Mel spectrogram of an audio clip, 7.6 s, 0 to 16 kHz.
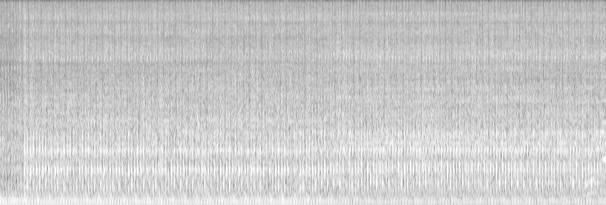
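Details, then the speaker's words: Mitsubishi Pajero Sport 2 engine knocking at idle and low rpm. A sharp, regular knock about twice a second rides over the idle. The cause is the timing belt: the knock disappears when the belt is pried with a screwdriver. "Вот он и выявлен причина стука. Держите. Ремня ГРМ. Сейчас я его поддел отверткой. Стук пропал."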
